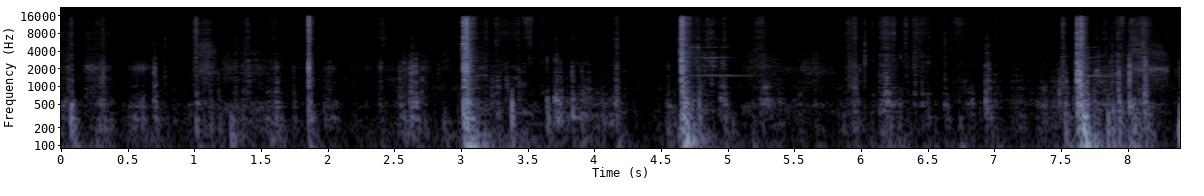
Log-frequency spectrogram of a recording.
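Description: Plastic dash trim clips snapping loose as an upper dashboard panel is pried up by hand: three sharp pops about 3, 4.5 and 7.5 seconds in, with lighter clicks and plastic rustling between.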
